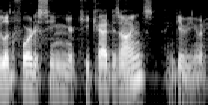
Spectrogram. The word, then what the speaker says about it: KiCad: author John Pierre chus was French so he pronounced it Keat and the word key having no meaning uh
